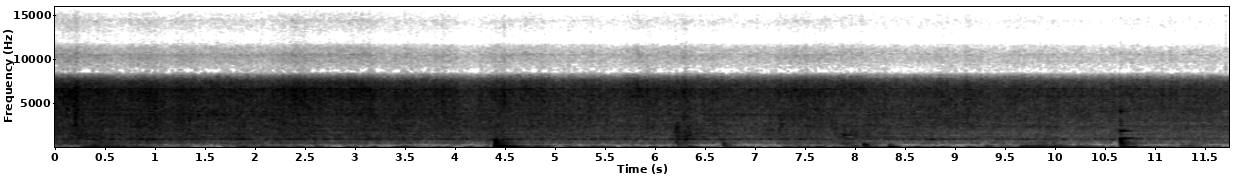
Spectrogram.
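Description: Chicken, tomatoes, onions and spices sizzling in hot oil in a nonstick pot while a spatula stirs them, the sizzle easing slightly. Two sharp knocks sound, about four seconds in and near the end.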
